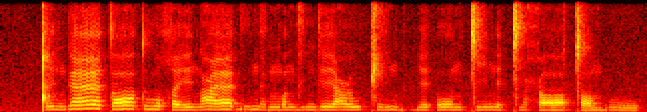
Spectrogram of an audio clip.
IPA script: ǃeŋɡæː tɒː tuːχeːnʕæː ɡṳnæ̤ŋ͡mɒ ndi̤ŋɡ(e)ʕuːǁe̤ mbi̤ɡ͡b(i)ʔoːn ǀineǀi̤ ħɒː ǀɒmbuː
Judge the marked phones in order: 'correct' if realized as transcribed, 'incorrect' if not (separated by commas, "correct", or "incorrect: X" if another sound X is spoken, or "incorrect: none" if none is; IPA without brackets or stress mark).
incorrect: eː, incorrect: e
